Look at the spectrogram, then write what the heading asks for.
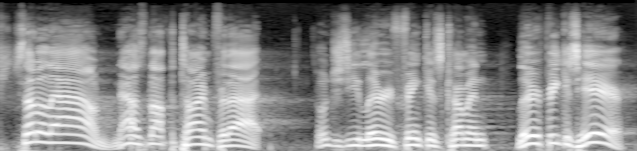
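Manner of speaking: high, worked-up mock fury; scolding boss. Boss disciplining underling who touched the Bitcoin, angry scolding. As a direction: scold between blows, pitched high.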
